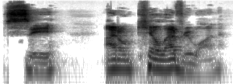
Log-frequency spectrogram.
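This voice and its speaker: A man playing a cold, menacing human cop in an audio story, speaking in a controlled, measured way. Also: fairly low pitch, sharp tone, breathy edge, voice pushed down, heavily acted. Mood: stern. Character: cold, menacing human vigilante cop holding a gunman's calm.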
